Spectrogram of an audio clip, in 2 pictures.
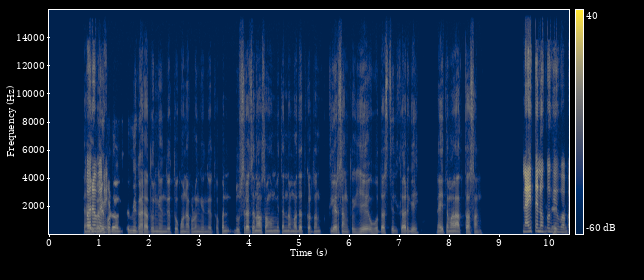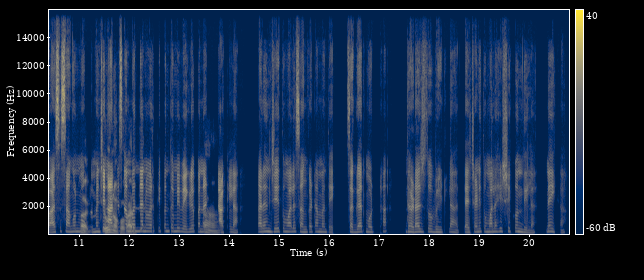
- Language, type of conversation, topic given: Marathi, podcast, संकटातून तुम्ही शिकलेले सर्वात मोठे धडे कोणते?
- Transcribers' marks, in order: tapping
